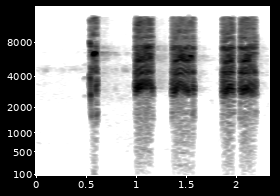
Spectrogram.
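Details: Black francolin, also called kala teetar or black partridge, singing: a short phrase of five harsh, grating, broadband notes, a single clipped note followed by two longer rasping notes and a quick closing pair, over a quiet background.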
